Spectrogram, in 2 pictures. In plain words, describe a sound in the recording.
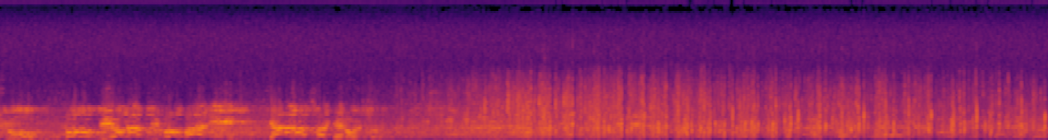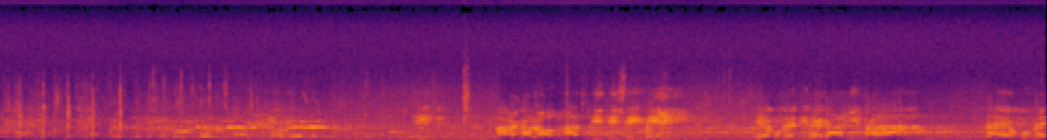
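A man speaks loudly through a loudspeaker outdoors, with an echo.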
